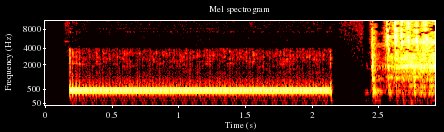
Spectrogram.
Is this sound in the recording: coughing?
no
